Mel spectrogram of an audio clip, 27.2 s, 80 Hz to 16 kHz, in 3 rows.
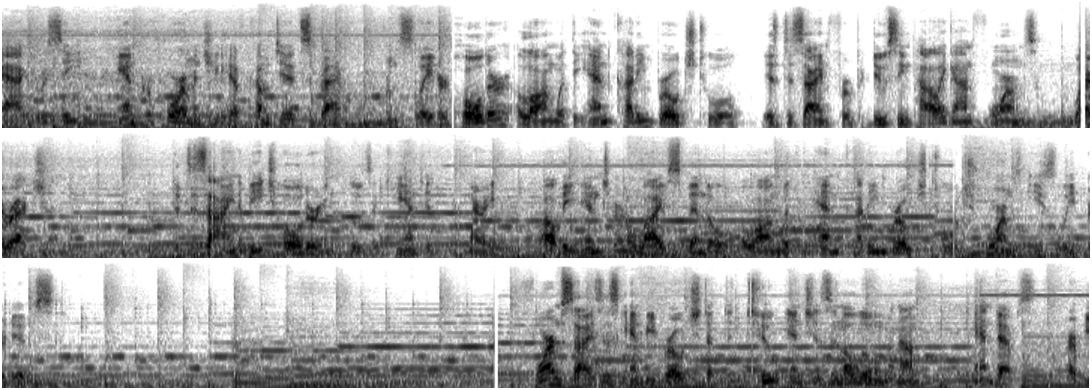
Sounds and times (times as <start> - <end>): Music: 0.0 - 3.8, 7.9 - 27.1
Speech: 0.0 - 9.6, 10.5 - 18.6, 22.6 - 27.1.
